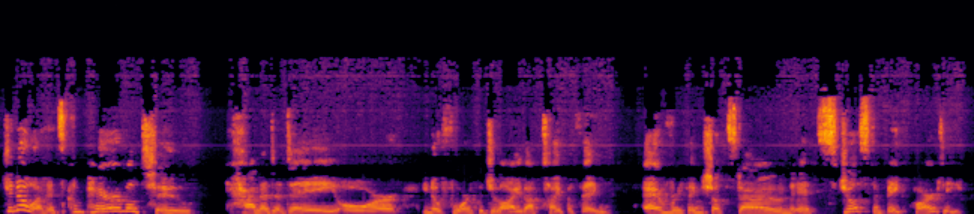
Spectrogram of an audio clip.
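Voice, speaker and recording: A woman with a Dublin Irish accent chats as a guest on a show, telling stories in a lively way. Her voice has a slightly husky edge at a middle pitch. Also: measured pace, poor audio. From Ireland. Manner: chatty, lively storyteller. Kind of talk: casual interview chat.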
